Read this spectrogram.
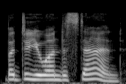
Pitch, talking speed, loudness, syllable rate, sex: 210 Hz, 190 wpm, -15 LUFS, 5.2 syllables/s, female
